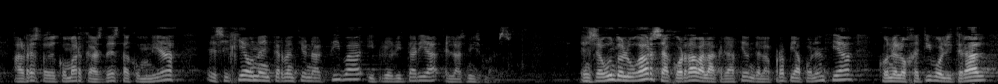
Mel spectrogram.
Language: Spanish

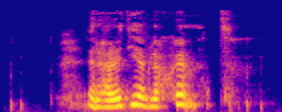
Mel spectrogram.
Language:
Swedish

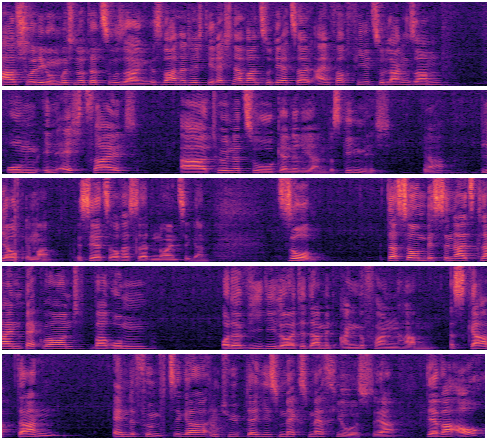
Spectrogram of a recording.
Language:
German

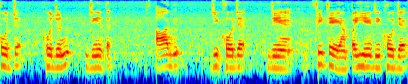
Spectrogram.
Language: Sindhi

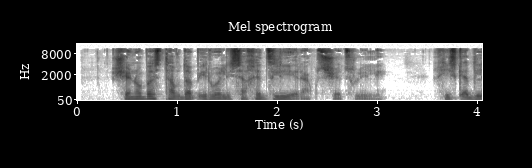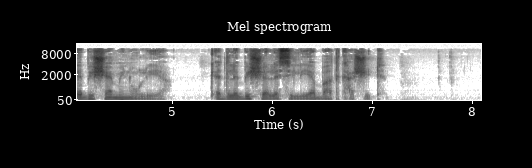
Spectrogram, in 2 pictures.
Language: Georgian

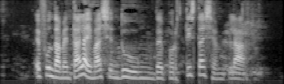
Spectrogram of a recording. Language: Galician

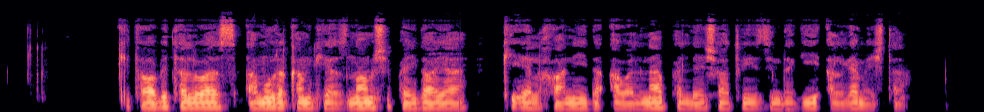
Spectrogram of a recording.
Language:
Hazaragi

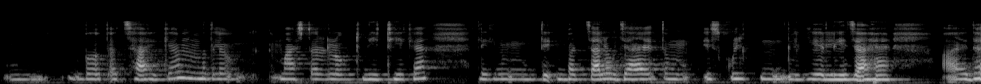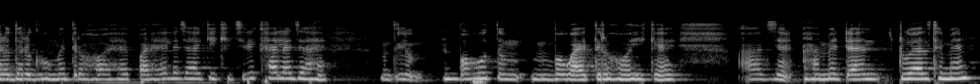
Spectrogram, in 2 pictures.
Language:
Maithili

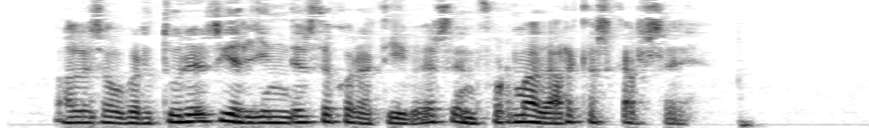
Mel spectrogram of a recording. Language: Catalan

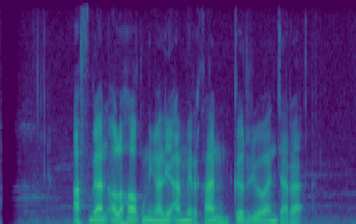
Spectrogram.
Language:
Sundanese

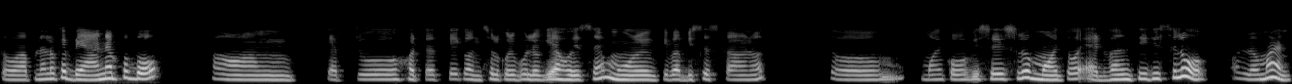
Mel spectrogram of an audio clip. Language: Assamese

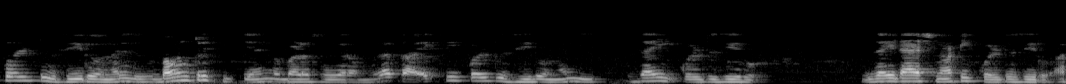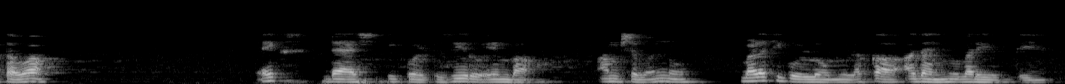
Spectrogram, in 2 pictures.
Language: Kannada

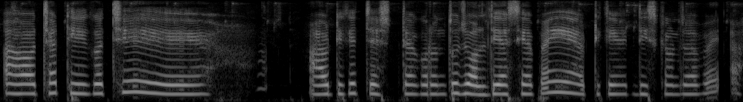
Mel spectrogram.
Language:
Odia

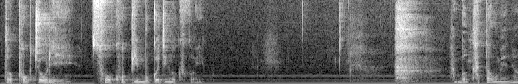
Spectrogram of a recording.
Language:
Korean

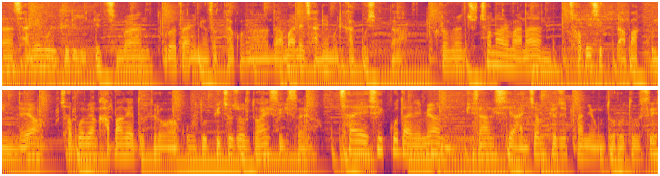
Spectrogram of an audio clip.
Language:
Korean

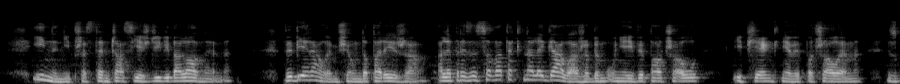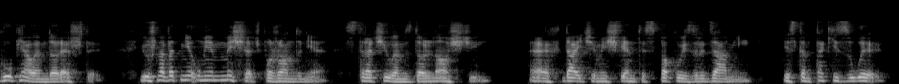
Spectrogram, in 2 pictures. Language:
Polish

